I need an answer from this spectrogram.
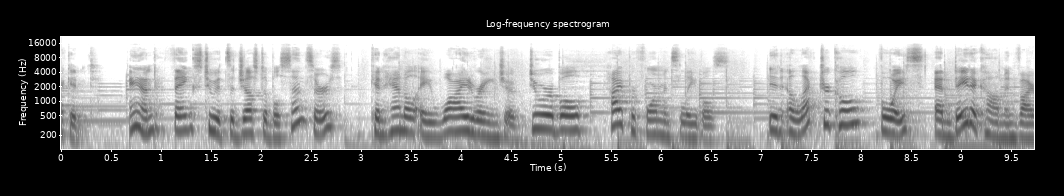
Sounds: speech, music

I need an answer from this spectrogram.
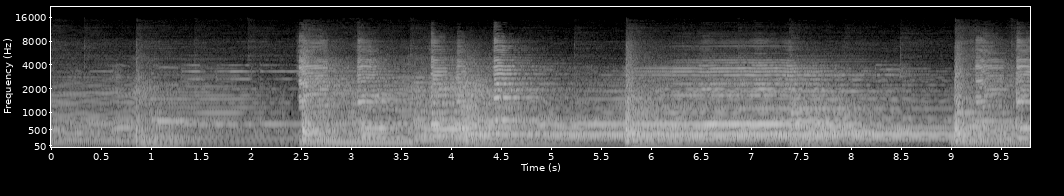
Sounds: music, jazz

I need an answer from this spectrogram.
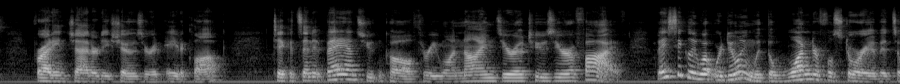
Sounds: speech

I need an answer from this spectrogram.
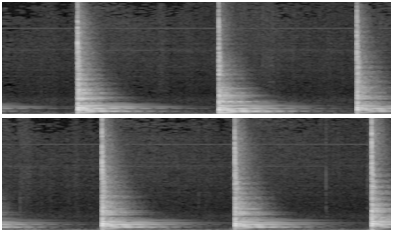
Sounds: musical instrument, music, percussion, drum

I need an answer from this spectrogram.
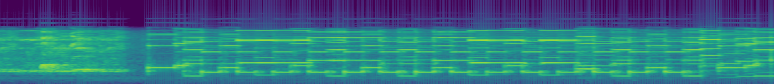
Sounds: tick-tock, music

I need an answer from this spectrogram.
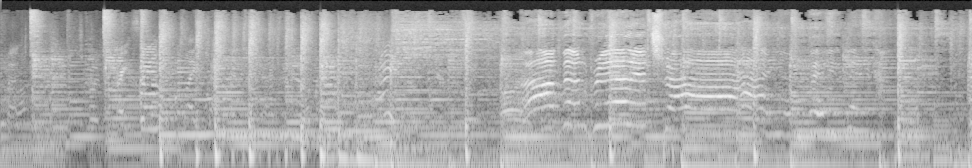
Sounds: speech, music

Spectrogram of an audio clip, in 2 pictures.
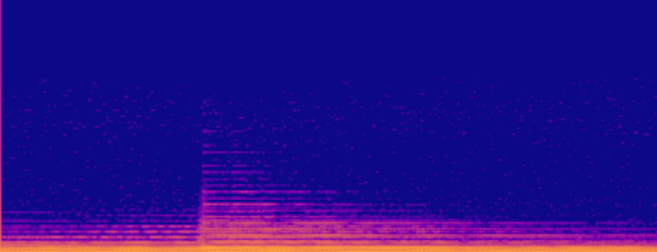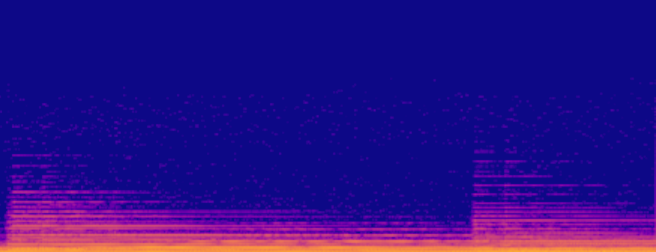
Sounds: new-age music, music

